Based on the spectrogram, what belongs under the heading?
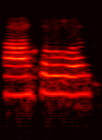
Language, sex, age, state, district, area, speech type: Odia, female, 30-45, Odisha, Nabarangpur, urban, conversation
